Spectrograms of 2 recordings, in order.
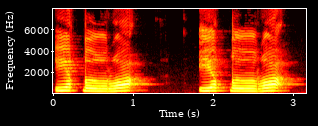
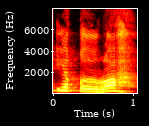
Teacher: یہاں پہ اکثر ہماری غلطی ہوتی ہے، اس لفظ کے اوپر ہم پڑھ دیتی ہیں اقرأ، را جھٹکا دیتی ہیں لیکن ہا کی آواز آتی ہے، یہ ہا نہیں ہے، حمزہ ہے، حمزہ کی آواز آئے گی۔ · را کو حمزہ کے ساتھ ملاتے ہوئے یہاں پر ہمیں جھٹکے کے ساتھ پڑھنا ہے۔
